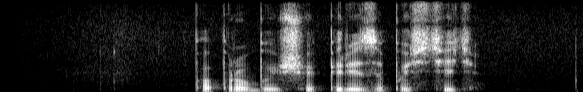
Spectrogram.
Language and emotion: Russian, neutral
